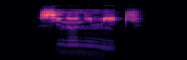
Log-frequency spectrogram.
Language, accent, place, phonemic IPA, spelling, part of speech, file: French, France, Lyon, /si.nɔ.ni.mik/, synonymique, adjective, LL-Q150 (fra)-synonymique.wav
- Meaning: synonymic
